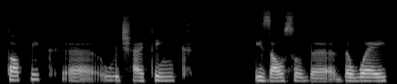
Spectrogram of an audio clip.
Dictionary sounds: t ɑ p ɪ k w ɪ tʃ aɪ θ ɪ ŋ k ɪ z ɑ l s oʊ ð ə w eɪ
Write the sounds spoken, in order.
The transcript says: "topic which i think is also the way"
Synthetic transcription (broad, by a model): t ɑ p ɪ k w ɪ tʃ aɪ θ ɪ ŋ k ɪ z ɑ l s oʊ ð ə w eɪ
